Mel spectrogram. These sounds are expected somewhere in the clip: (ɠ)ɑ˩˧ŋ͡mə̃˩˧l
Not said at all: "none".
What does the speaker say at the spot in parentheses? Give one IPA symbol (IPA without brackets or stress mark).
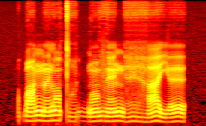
ɓ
